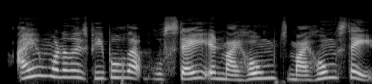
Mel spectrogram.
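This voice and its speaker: A woman's high, bright, sharp voice with very wide pitch swings and an American accent, dry and close with no echo. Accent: southern US, comes out at times. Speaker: livestream guest. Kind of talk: casual chat.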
